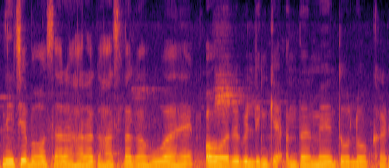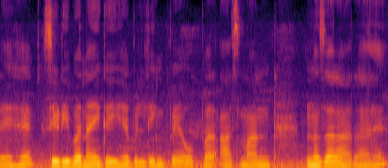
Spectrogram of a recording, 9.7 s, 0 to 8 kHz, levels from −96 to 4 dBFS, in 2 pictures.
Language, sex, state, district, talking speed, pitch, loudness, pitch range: Hindi, female, Chhattisgarh, Bilaspur, 180 wpm, 190 Hz, -17 LUFS, 185-195 Hz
